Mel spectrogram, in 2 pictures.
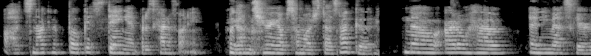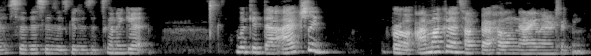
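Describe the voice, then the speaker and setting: A woman's voice: mid-range voice, fairly even intonation. Chatty young woman in an echoey room. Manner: chatty, self-mocking, quick asides. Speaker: vlogger. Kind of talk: rambling makeup vlog chat. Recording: echoey room with faint noise.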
